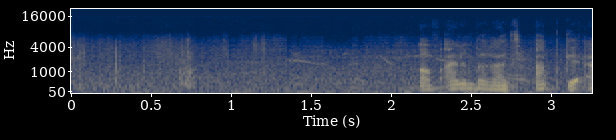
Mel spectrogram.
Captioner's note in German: Arbeitsgeräusche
